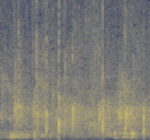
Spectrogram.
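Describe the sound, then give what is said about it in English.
Audience applause: many hands clapping in a dense, steady crackle of overlapping claps, moderately loud and sustained for the whole moment, with a faint murmur of voices mixed in. “Please clap”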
